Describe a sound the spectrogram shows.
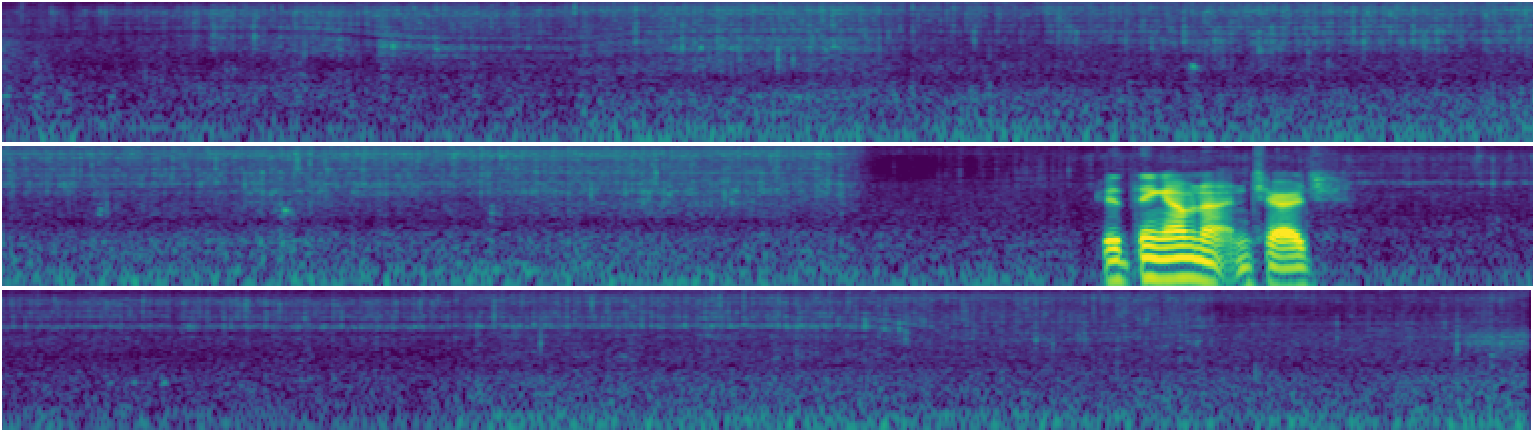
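Water sprays from a hose and patters steadily onto dry ground outdoors.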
